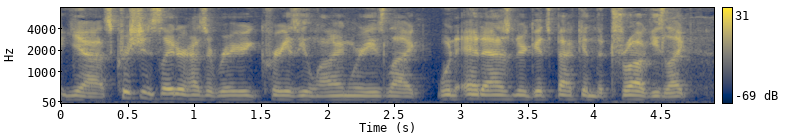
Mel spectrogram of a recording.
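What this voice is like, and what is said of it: Usual voice. Nothing is said of it.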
